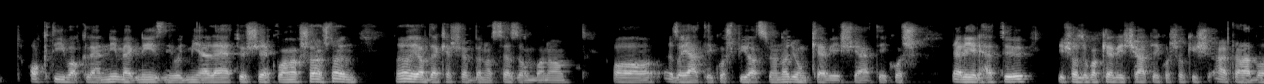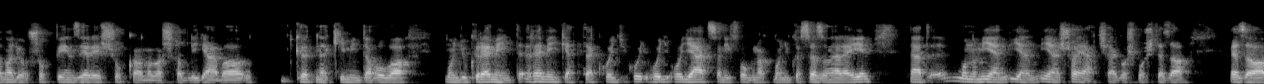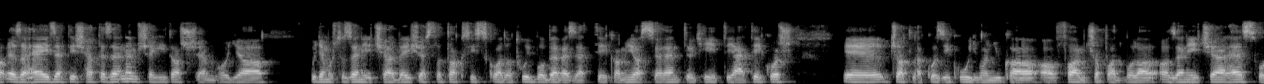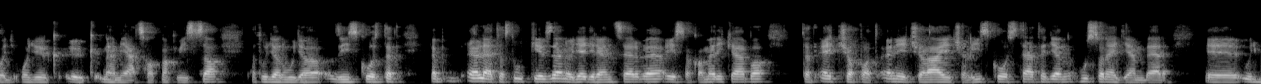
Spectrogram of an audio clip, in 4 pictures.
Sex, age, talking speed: male, 30-49, 165 wpm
